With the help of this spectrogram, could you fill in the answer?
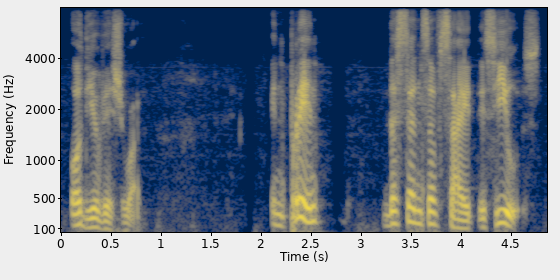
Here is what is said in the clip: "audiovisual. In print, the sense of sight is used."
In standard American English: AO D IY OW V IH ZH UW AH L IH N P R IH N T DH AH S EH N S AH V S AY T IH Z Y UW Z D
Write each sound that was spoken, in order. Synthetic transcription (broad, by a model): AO D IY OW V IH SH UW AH L IH N P R IH N T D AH S EH N S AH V S AY T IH S Y UW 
